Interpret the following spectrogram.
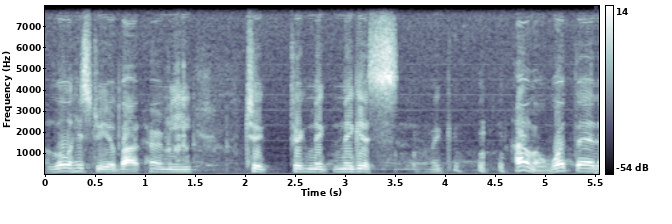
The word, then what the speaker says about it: Trismegistus: Pronounce it for me, please. Trismegistus.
